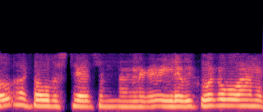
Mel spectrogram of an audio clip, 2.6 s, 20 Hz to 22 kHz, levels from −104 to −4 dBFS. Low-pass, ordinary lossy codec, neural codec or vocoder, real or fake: 3.6 kHz; none; codec, 32 kHz, 1.9 kbps, SNAC; fake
